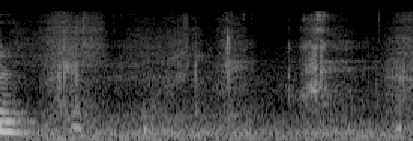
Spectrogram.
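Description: A short laugh, then faint, scattered small clicks and rubbing from small objects being handled on a table.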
